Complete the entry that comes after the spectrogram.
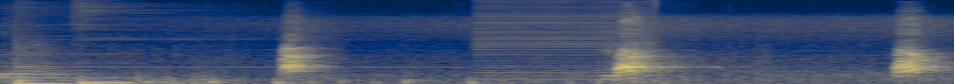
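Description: A dog barking in three separate loud, sharp barks spaced a second or more apart, close by, with quiet gaps and faint low sounds between them.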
